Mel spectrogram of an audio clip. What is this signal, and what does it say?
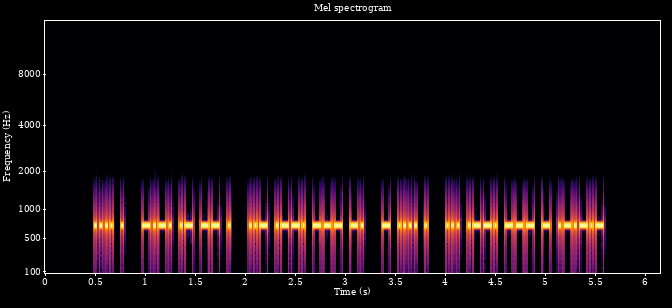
Morse code, heard as a keyed tone, about 44 wpm, 700 Hz. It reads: HE CAME UPON THE SPOT.
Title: Sentences from Top 1100 Words 45wpm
